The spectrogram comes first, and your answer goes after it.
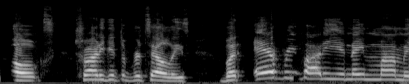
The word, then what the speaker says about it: Fratellis: Am I Yes, pronouncing that right? Fratellis.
